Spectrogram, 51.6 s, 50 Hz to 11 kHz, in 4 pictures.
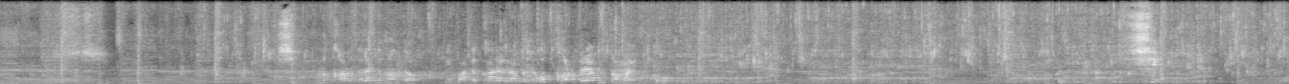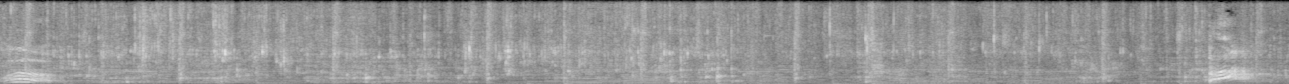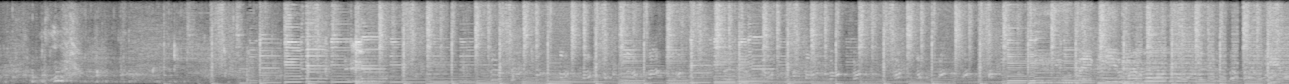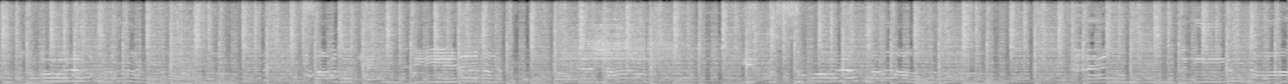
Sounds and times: Music: 0.0 - 51.5
Sink (filling or washing): 0.0 - 51.5.

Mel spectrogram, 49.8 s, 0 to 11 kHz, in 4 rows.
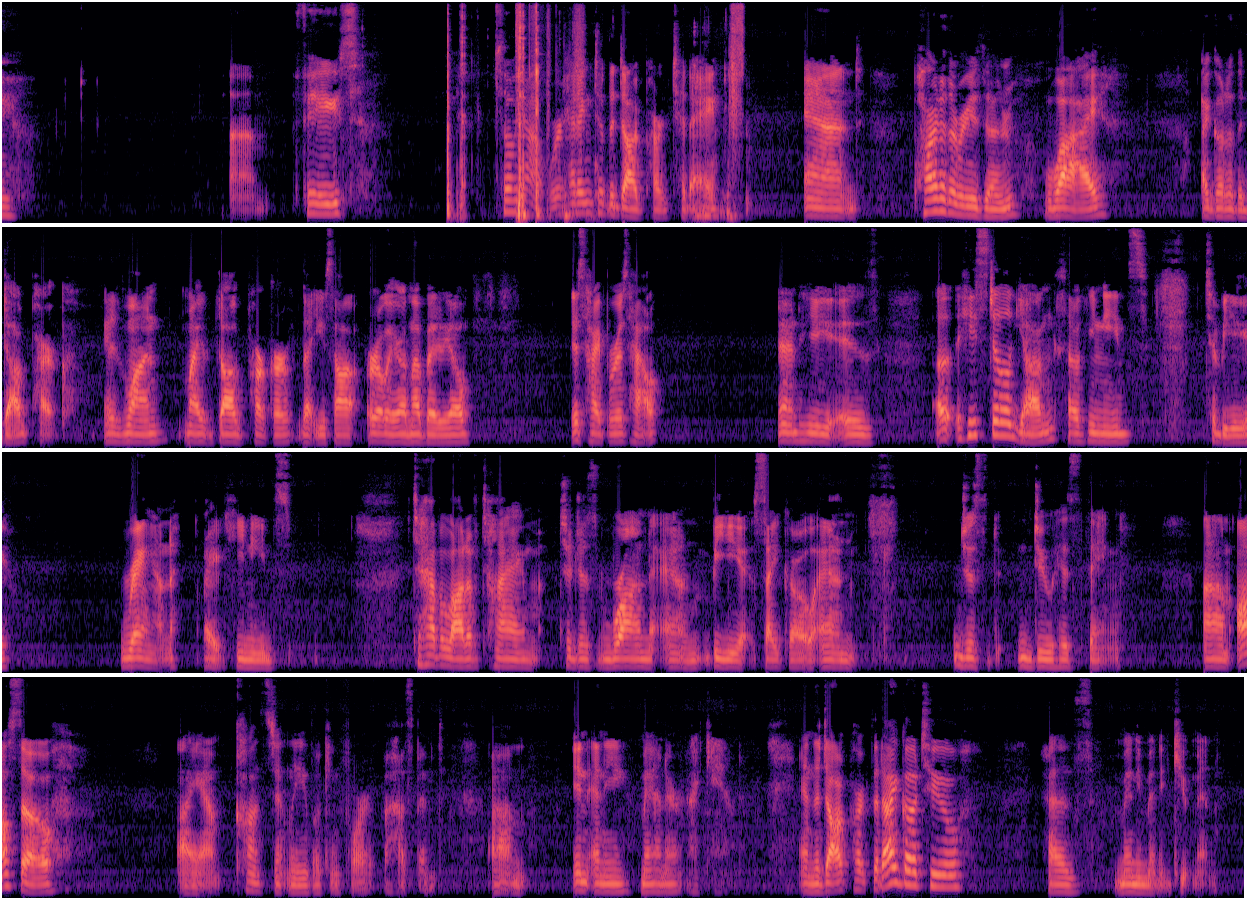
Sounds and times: Speech: 0.0 - 0.3, 2.3 - 3.8, 5.0 - 11.2, 12.0 - 17.2, 18.2 - 19.0, 20.2 - 21.2, 21.8 - 25.0, 26.1 - 27.8, 29.0 - 33.6, 34.4 - 36.2, 36.9 - 38.1, 39.1 - 44.7, 45.3 - 47.1, 47.8 - 49.5
Inside, small room: 0.0 - 49.7.

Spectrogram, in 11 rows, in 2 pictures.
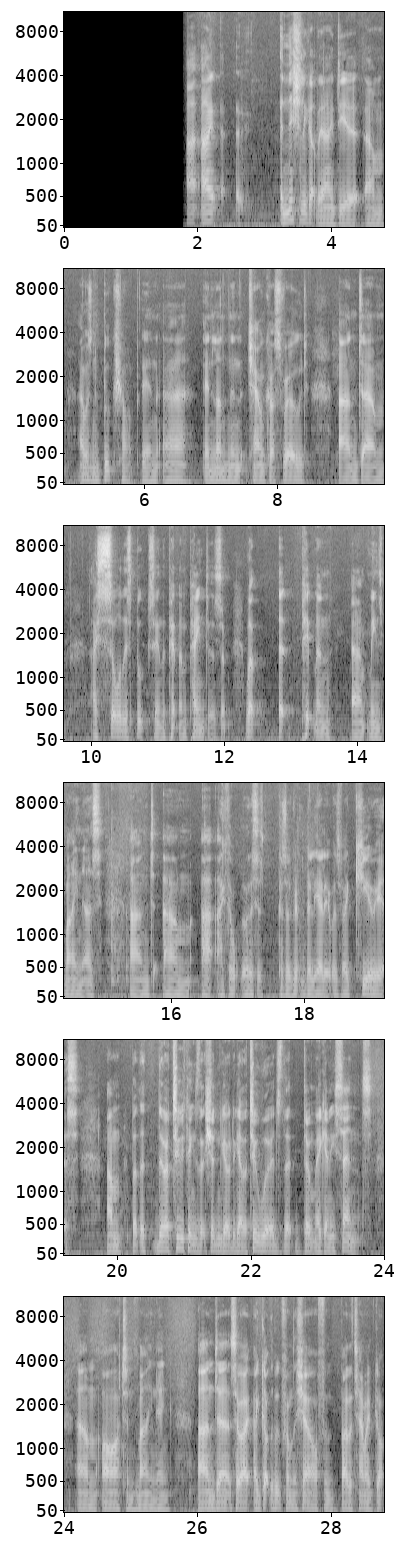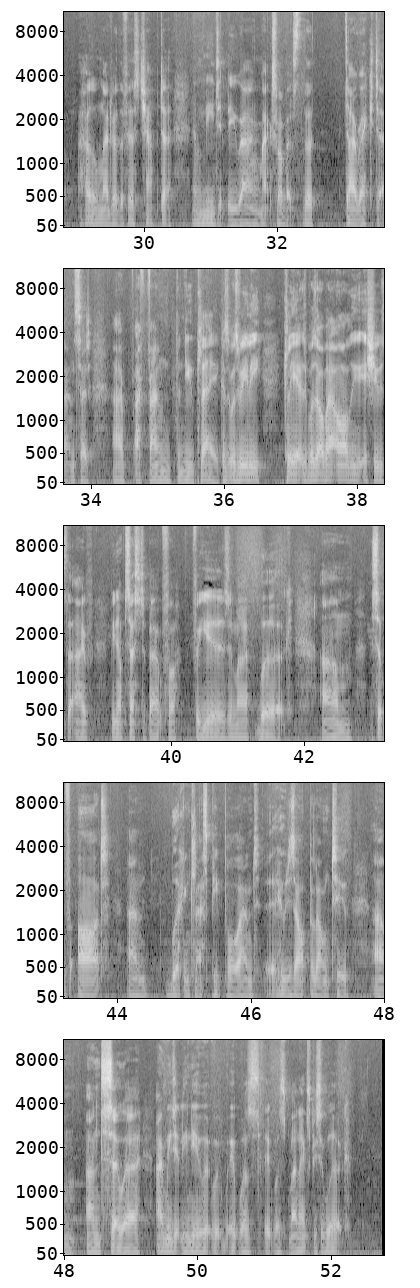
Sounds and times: Speech: 1.8 - 52.4.

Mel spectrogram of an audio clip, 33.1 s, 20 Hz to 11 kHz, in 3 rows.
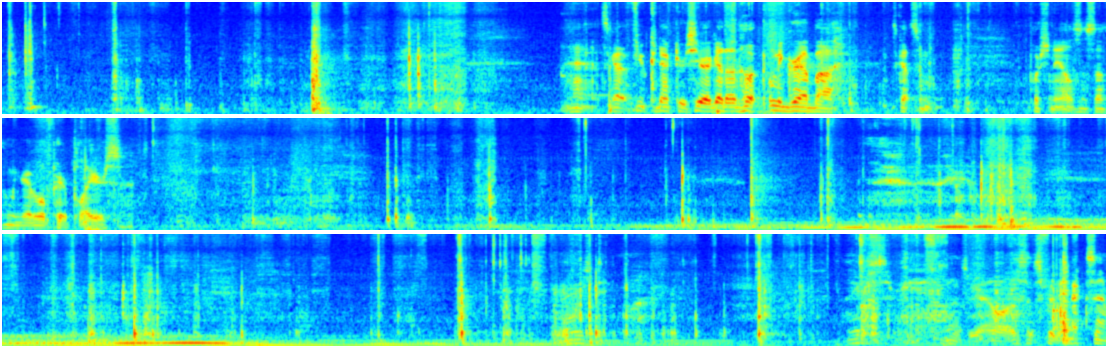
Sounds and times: Speech: 5.6 - 9.4, 10.3 - 12.4, 27.6 - 28.5, 30.5 - 33.1
Car: 15.8 - 29.4
Engine: 17.2 - 29.6.

